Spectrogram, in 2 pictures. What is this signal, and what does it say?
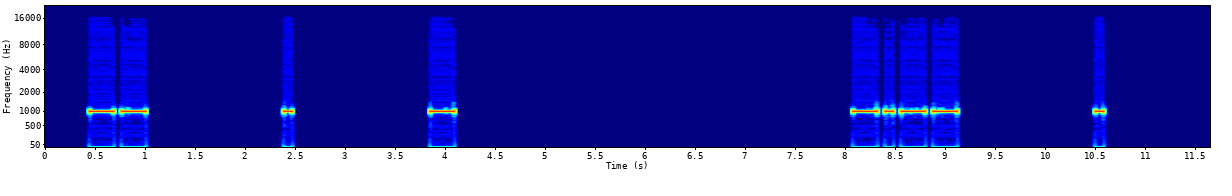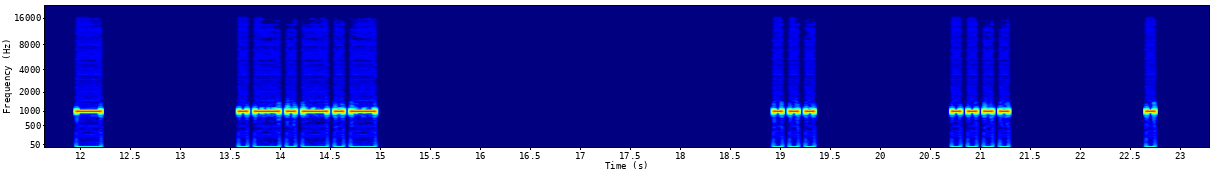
Morse code, heard as a keyed tone, about 15 wpm, spaced as for 5 wpm, 1000 Hz. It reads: MET YET. SHE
